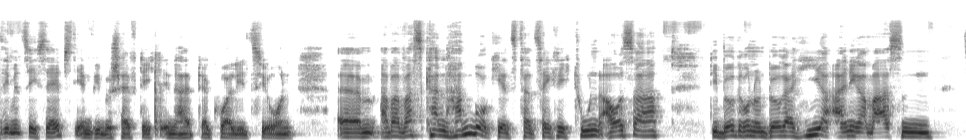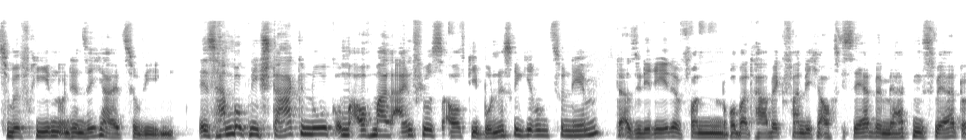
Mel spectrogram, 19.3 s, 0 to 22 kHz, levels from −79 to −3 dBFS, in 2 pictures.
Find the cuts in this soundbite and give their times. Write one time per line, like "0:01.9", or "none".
0:15.8
0:18.1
